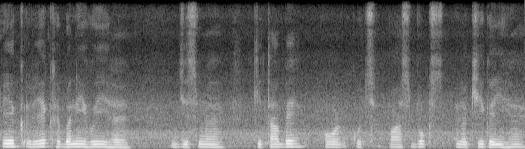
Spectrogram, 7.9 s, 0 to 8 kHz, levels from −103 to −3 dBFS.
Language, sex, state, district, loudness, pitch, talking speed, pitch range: Hindi, male, Rajasthan, Bikaner, -18 LUFS, 140 Hz, 100 wpm, 135-150 Hz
